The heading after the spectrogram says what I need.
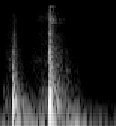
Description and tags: Drawer Open
cabinet, open, foley, wardrobe, drawer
